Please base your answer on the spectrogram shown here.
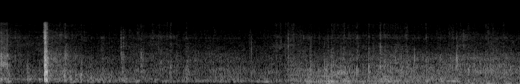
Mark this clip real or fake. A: fake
